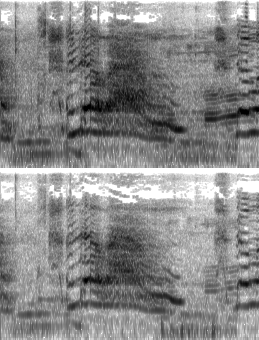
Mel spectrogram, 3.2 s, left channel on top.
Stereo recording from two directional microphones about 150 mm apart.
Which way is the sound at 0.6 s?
35° right (ahead or behind).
